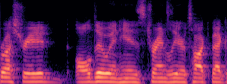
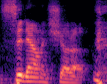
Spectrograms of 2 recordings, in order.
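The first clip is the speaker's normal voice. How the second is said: normal talking voice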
